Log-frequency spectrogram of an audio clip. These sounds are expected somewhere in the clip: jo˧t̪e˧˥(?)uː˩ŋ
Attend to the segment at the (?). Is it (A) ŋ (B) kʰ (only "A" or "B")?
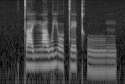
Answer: B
